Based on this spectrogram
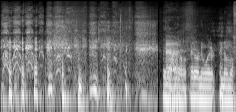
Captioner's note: all laughing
